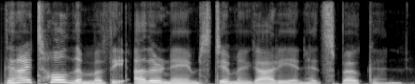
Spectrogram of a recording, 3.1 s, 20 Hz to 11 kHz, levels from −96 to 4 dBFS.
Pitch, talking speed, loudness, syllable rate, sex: 210 Hz, 250 wpm, -17 LUFS, 5.4 syllables/s, female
